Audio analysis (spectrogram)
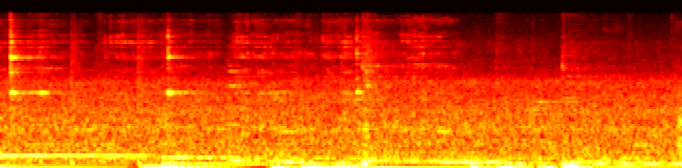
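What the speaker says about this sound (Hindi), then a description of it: "अब ये हमने इसमें नमक मिक्स कर लिया है" A spoon stirs salt into a bowl, making repeated light clinks and scraping taps against the sides at close range, over a continuous low rumbling background.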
